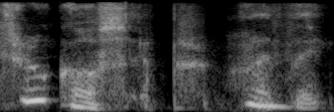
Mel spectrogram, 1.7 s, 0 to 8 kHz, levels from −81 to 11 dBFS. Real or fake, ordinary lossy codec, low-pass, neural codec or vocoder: fake; AAC, 32 kbps; 7.2 kHz; codec, 24 kHz, 6 kbps, HILCodec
